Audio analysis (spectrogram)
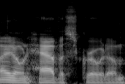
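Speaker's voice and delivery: slow, sad, crestfallen, dejected voice. Retelling a friend answering the group with a sad look: imitating a sad, dejected friend. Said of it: "gets this sad look on his face".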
